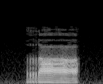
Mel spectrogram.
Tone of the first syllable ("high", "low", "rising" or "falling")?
low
